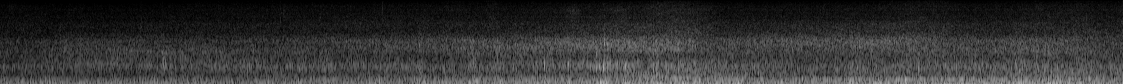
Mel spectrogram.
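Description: Road traffic on the street beside the bridge: a steady hiss of cars going by, swelling as vehicles pass about halfway through and again near the end.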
